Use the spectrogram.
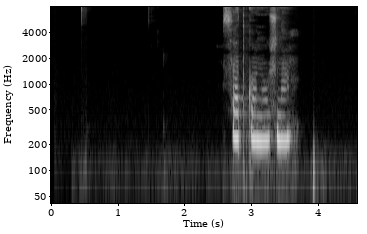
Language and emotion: Russian, neutral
